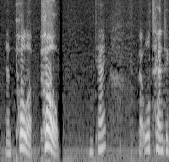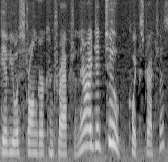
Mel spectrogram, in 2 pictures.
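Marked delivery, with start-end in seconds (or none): 0.1-1.2 slightly raised, a little louder voice. Getting a patient to pull, with the command in a louder voice. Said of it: "I want to talk uh, in a little bit louder uh, voice as I get her to pull".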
